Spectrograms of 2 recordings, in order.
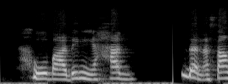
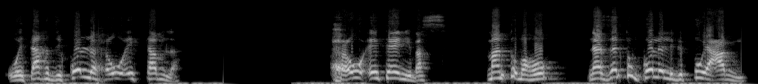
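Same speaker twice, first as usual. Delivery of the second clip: ordinary talk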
